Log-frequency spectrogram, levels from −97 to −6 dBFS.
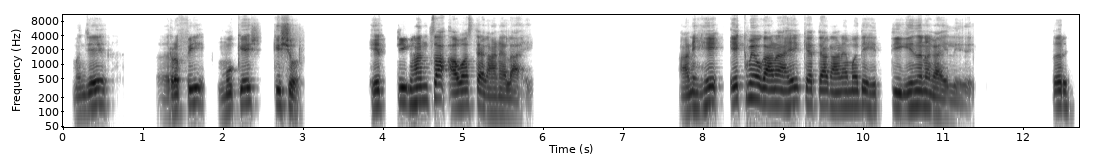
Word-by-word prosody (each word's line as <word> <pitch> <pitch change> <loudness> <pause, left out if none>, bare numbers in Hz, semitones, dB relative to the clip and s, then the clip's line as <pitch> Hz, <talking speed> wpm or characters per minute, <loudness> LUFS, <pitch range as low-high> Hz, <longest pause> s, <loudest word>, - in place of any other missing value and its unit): म्हणजे 130 +8 0 0.8
रफी, 320 +1 +1 0.3
मुकेश, 155 +7 -1 0.2
किशोर. 140 -1 +2 0.9
हे 140 +2 +4
3घांचा 165 +5 +1
आवाज 140 +3 +4
त्या - - +3
गाण्याला 105 -2 -1
आहे. - - -7 1.9
आणि 110 +4 -1
हे 165 +5 +2 0.2
एकमेव 185 +1 +2
गाणं 150 -1 +6
आहे 150 +3 +2
की 160 -2 -2
त्या 145 - +3
गाण्यामध्ये 135 +2 0
हे 125 -1 -4 0.2
3घे 125 0 +1
जण 140 -1 +1
गायलेले 90 -7 -3
आहेत. - - -16 1.0
तर 140 0 +1
अ, - - -4
140 Hz, 120 wpm, -21 LUFS, 125-160 Hz, 1.9 s, गाणं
